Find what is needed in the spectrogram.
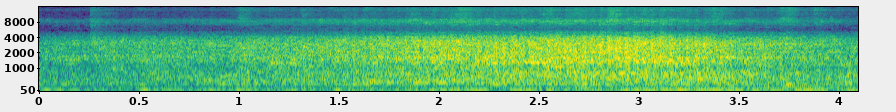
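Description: Rumbling vehicle noise, like a passing motor vehicle, swelling to its loudest about three seconds in and then easing off.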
